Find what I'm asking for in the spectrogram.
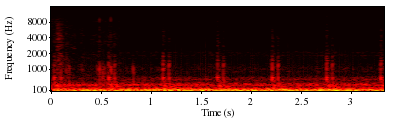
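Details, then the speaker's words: Diesel heater fuel dosing pump, working normally and wrapped in a towel under a bed: sharp, even ticks about twice a second over a low hum, which padding failed to muffle. "There's the pump making its ticking noise."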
